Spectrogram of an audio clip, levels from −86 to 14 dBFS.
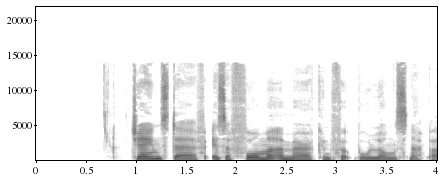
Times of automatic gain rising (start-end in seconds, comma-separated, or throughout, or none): none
